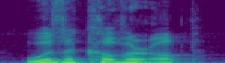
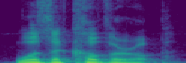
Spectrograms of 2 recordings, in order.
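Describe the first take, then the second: No difference in how they are said.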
